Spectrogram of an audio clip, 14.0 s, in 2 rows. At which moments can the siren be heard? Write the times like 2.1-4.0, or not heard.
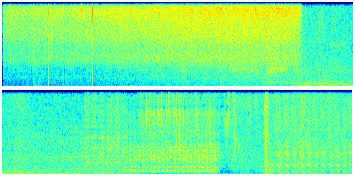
not heard.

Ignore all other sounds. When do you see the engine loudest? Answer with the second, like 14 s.
11 s.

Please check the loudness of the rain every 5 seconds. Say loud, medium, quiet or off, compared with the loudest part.
loud, loud, medium.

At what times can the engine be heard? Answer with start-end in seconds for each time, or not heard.
5.2-13.9.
